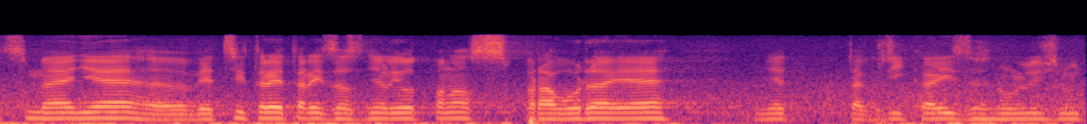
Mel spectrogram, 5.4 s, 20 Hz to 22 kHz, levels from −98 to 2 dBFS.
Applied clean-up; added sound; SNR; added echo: none; Waves, surf; 7 dB; none.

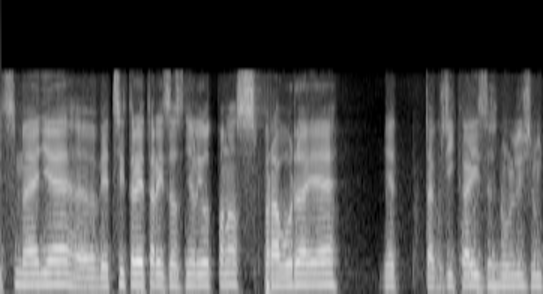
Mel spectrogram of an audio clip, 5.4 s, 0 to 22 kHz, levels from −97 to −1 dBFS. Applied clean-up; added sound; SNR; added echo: neural mask model RNNoise.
